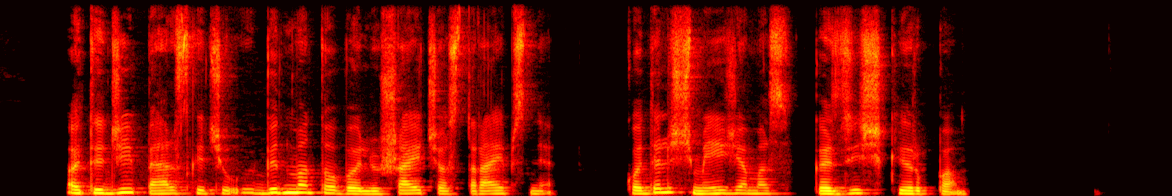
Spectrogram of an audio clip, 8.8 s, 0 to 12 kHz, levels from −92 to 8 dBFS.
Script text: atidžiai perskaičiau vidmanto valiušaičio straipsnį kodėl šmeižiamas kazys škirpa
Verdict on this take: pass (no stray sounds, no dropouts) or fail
pass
